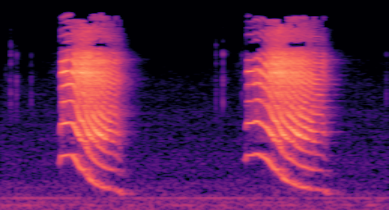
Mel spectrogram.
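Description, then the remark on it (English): Two loud, raspy elk cow calls blown with an exhale on an open-reed call, each a nasal mew that starts high and slides downward, separated by a short pause over a faint steady hum. “I'm going to blow a cow sound with this open reed.”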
